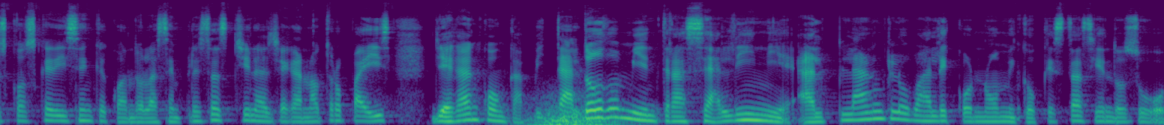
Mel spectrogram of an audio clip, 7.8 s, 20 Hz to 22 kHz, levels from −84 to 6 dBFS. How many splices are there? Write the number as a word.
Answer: one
